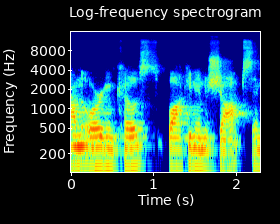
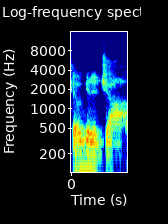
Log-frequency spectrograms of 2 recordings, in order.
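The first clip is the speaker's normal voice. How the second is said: put-on muttered whisper, lower pitch; 3 semitones lower, 3 dB quieter than usual. Retelling own past words about people on the street: imitating a whisper under the breath. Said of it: "whisper under my breath".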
